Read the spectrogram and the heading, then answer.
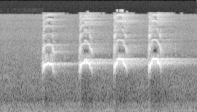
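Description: A Pacific koel in Illawong, New South Wales, calls four times in quick succession, each loud, clear whistled note rising and then dropping, evenly spaced, with no voices.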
